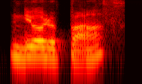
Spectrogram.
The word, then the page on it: neuropath: Indian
